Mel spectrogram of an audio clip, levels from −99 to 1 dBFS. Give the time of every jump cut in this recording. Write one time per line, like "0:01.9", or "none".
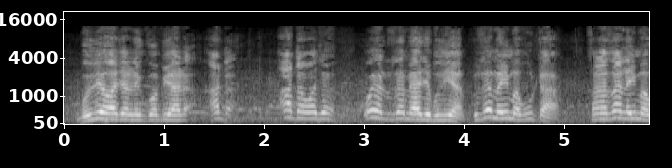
0:04.0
